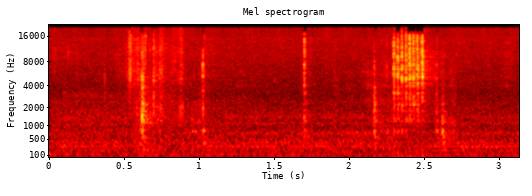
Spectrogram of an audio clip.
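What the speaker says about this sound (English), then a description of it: "I'm just going to use a regular ratchet for this so I don't cause any damage to my torque wrench." A regular ratchet tightens a castle nut on a front lower control arm of a 2004-2008 Pontiac Grand Prix, giving a few faint, separate clicks and one short burst of rapid ratcheting.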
